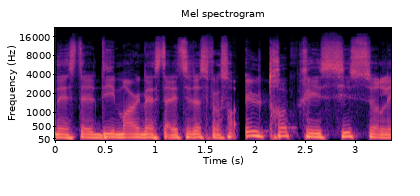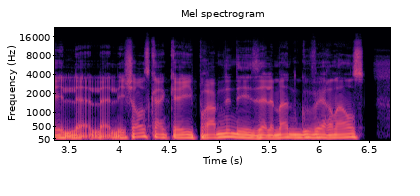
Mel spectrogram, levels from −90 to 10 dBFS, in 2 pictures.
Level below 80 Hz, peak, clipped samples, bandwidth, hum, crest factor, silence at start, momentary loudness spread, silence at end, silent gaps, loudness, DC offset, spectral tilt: -36 dBFS; -4 dBFS; under 0.1%; 15 kHz; none; 12 dB; 0 s; 5 LU; 0.3 s; 1.85-1.90 s; -18 LUFS; under 0.1%; -5.5 dB/octave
